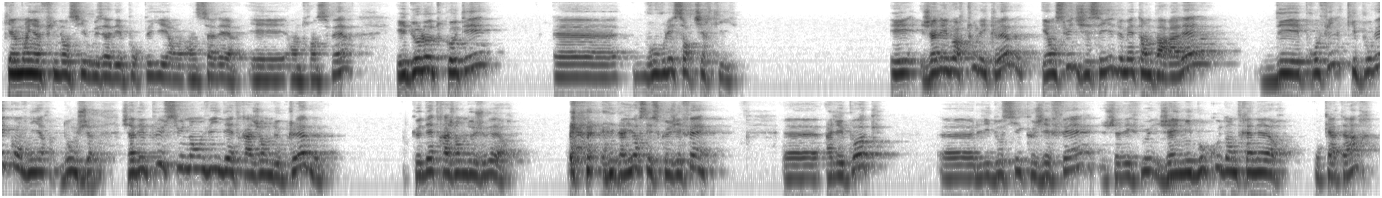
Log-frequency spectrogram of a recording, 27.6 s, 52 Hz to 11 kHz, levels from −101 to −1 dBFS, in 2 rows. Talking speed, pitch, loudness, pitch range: 165 wpm, 195 Hz, -26 LUFS, 160-215 Hz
